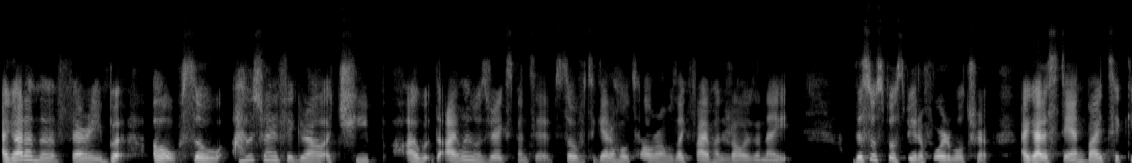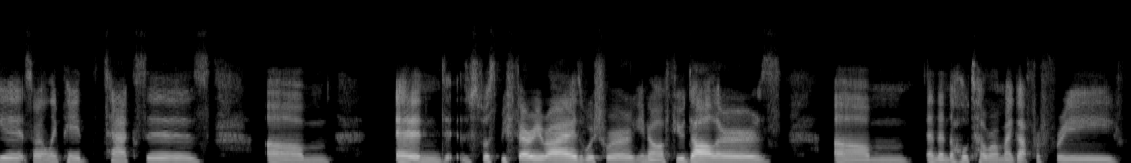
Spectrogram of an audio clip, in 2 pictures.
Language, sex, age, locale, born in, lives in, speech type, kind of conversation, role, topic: English, female, 50-54, en-US, United States, United States, conversation, podcast, guest, How have unexpected experiences shaped your outlook on life?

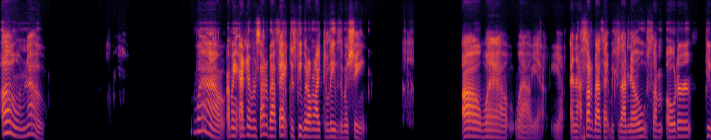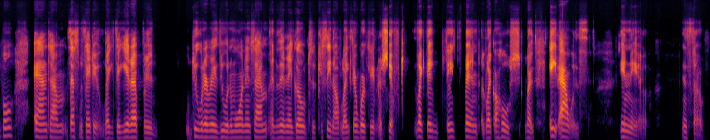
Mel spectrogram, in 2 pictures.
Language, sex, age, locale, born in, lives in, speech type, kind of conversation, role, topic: English, female, 45-49, en-US, United States, United States, conversation, unstructured, none, How can we recognize and change habits that make us less productive?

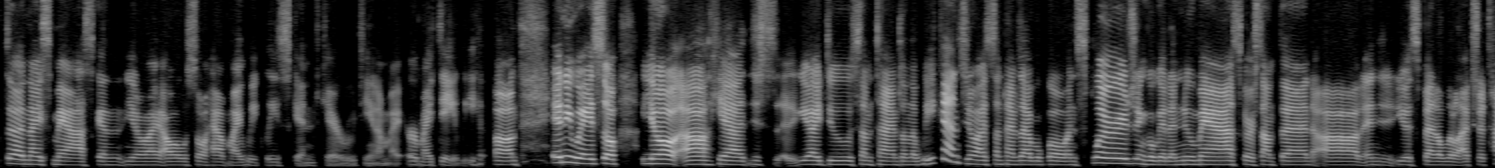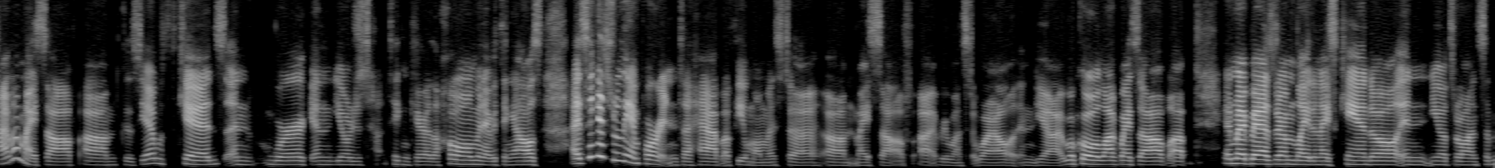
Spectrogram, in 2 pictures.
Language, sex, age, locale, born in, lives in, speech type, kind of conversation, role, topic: English, female, 35-39, en-US, United States, United States, conversation, unstructured, none, What are your favorite ways to unwind after a busy week?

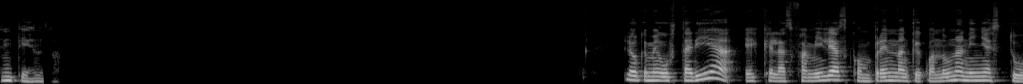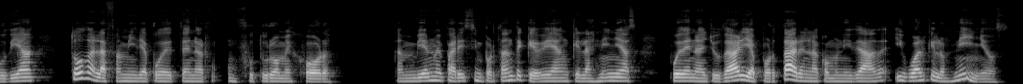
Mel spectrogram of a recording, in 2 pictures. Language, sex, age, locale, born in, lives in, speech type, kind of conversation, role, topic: Spanish, female, 45-49, es-AR, Argentina, Italy, read, expert-assistant, asker, ¿Por qué es importante la igualdad de género en la educación?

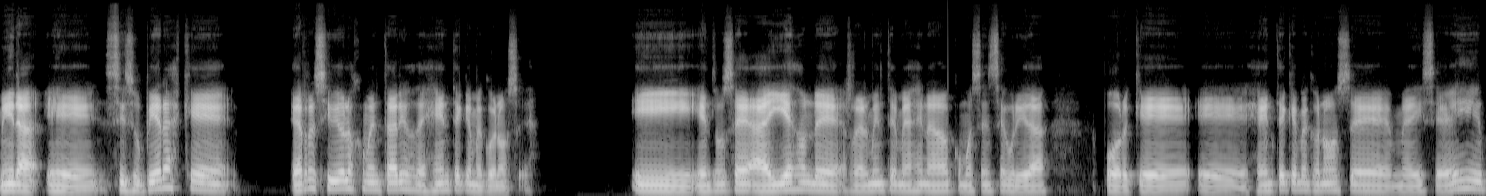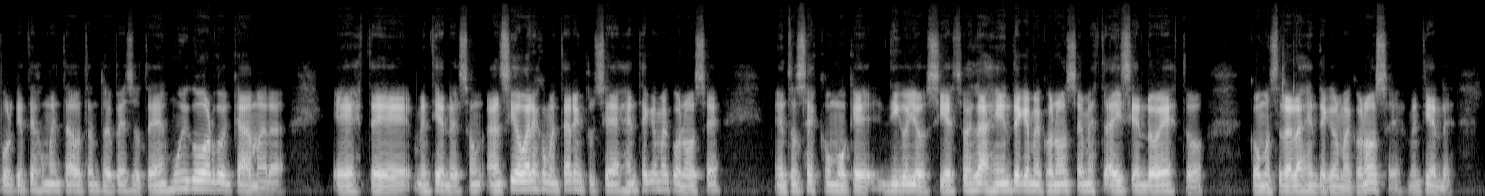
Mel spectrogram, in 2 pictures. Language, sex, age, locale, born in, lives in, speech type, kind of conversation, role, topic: Spanish, male, 50-54, es-VE, Venezuela, United States, conversation, advice, user, ¿De qué manera dejas pasar oportunidades por miedo a que te juzguen en redes sociales?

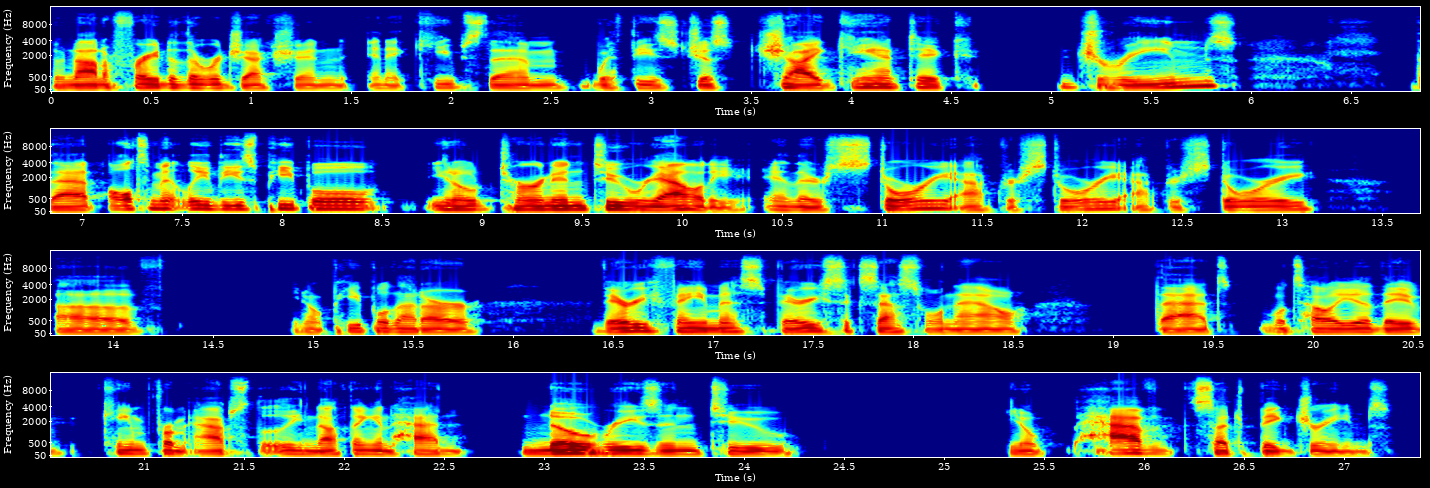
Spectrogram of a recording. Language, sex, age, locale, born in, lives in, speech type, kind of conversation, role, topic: English, male, 30-34, en-US, United States, United States, conversation, unstructured, none, What is the best piece of advice you still live by, and how has it shaped you?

